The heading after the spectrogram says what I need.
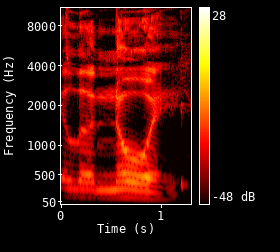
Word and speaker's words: Illinois: a conversation with somebody stop adding that s it ain't supposed to be it's it's supposed to be silent it's not even really supposed to be that Illinois Illinois no B I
